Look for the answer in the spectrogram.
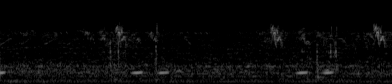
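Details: A Eurasian hoopoe sings in the morning, recorded with a Nikon Coolpix P1000: two pairs of soft, deep 'oop-oop' notes, interleaved with short shrill twitters of other birds.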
